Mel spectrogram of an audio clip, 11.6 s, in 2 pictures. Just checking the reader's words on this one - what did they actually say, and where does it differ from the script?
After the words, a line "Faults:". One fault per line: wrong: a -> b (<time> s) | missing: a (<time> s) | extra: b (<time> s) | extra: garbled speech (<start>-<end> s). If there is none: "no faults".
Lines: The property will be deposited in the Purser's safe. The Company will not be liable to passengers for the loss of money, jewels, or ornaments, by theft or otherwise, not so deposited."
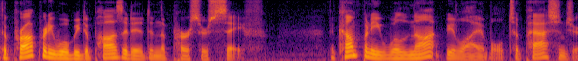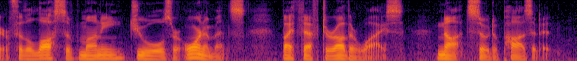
The property will be deposited in the Purser's safe. The Company will not be liable to passenger for the loss of money, jewels, or ornaments, by theft or otherwise, not so deposited."
Faults:
wrong: passengers -> passenger (5.2 s)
